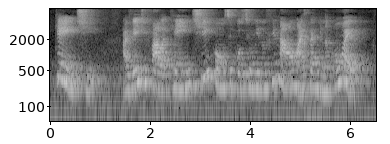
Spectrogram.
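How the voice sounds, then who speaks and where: A Brazilian woman teacher with a bright, high-set voice, patiently guiding children through a recorded class. She sounds set back from the mic in a very echoey room. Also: recorded from a distance. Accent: Brazilian Portuguese. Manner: patient, explains step by step and asks questions to children. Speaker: elementary school teacher. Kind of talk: recorded remote class lesson.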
